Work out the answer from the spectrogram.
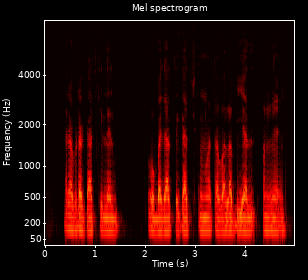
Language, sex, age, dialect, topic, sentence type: Maithili, male, 36-40, Southern/Standard, agriculture, statement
